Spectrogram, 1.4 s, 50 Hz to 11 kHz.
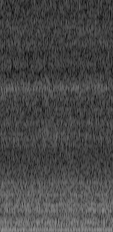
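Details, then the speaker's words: Vauxhall/Opel Astra F (MK3) GLS saloon with a 1.6 16V engine: smooth, even idle with a steady low hum and no knocks, misses or ticks. Owner says the engine is absolutely sweet. Normal idle. "but the engine is absolutely sweet as"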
